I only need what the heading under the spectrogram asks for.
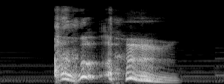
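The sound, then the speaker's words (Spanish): A single voiced cough, performed by a narrator as a character clears his throat, rough and loud for just over a second, with short pitched bursts and no surrounding sound. “Tosió.”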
